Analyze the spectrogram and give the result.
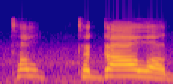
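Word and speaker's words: Tagalog: my tala is it it's talog right that's the right way to say it tal talog okay cuz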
